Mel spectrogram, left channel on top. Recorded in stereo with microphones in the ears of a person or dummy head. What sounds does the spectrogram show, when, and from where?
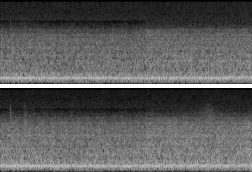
Only background noise.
